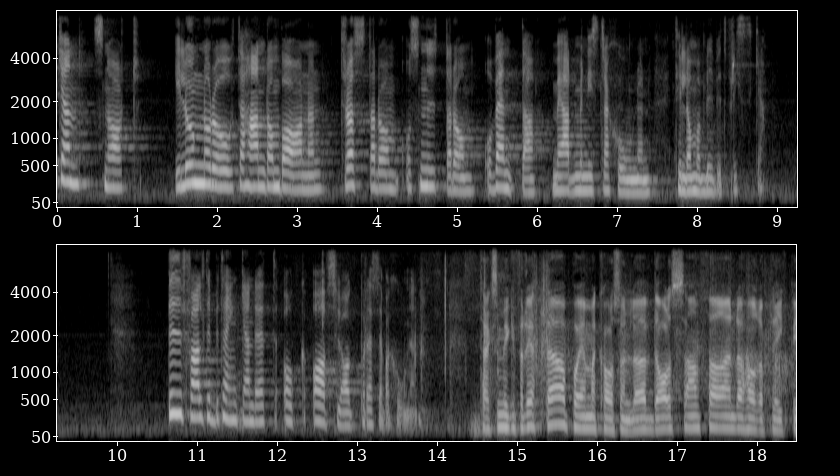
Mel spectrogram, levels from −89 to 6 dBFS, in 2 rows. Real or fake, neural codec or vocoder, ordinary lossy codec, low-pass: real; none; none; 7.2 kHz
